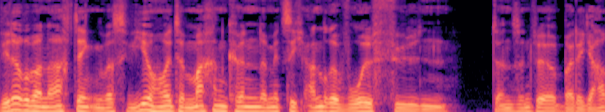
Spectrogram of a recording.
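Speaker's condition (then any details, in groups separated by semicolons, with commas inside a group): No condition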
